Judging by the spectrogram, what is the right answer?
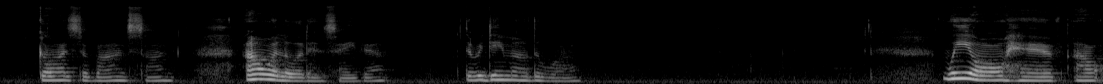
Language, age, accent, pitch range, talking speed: English, 60-79, American, 145-190 Hz, 85 wpm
